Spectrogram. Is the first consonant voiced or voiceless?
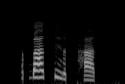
voiced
